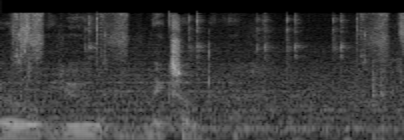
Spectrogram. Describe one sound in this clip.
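Soft game menu chimes sound as options are picked.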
